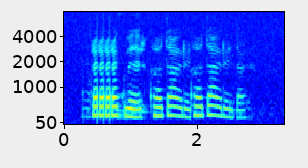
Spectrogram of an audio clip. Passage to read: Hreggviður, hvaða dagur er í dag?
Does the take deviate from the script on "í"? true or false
false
